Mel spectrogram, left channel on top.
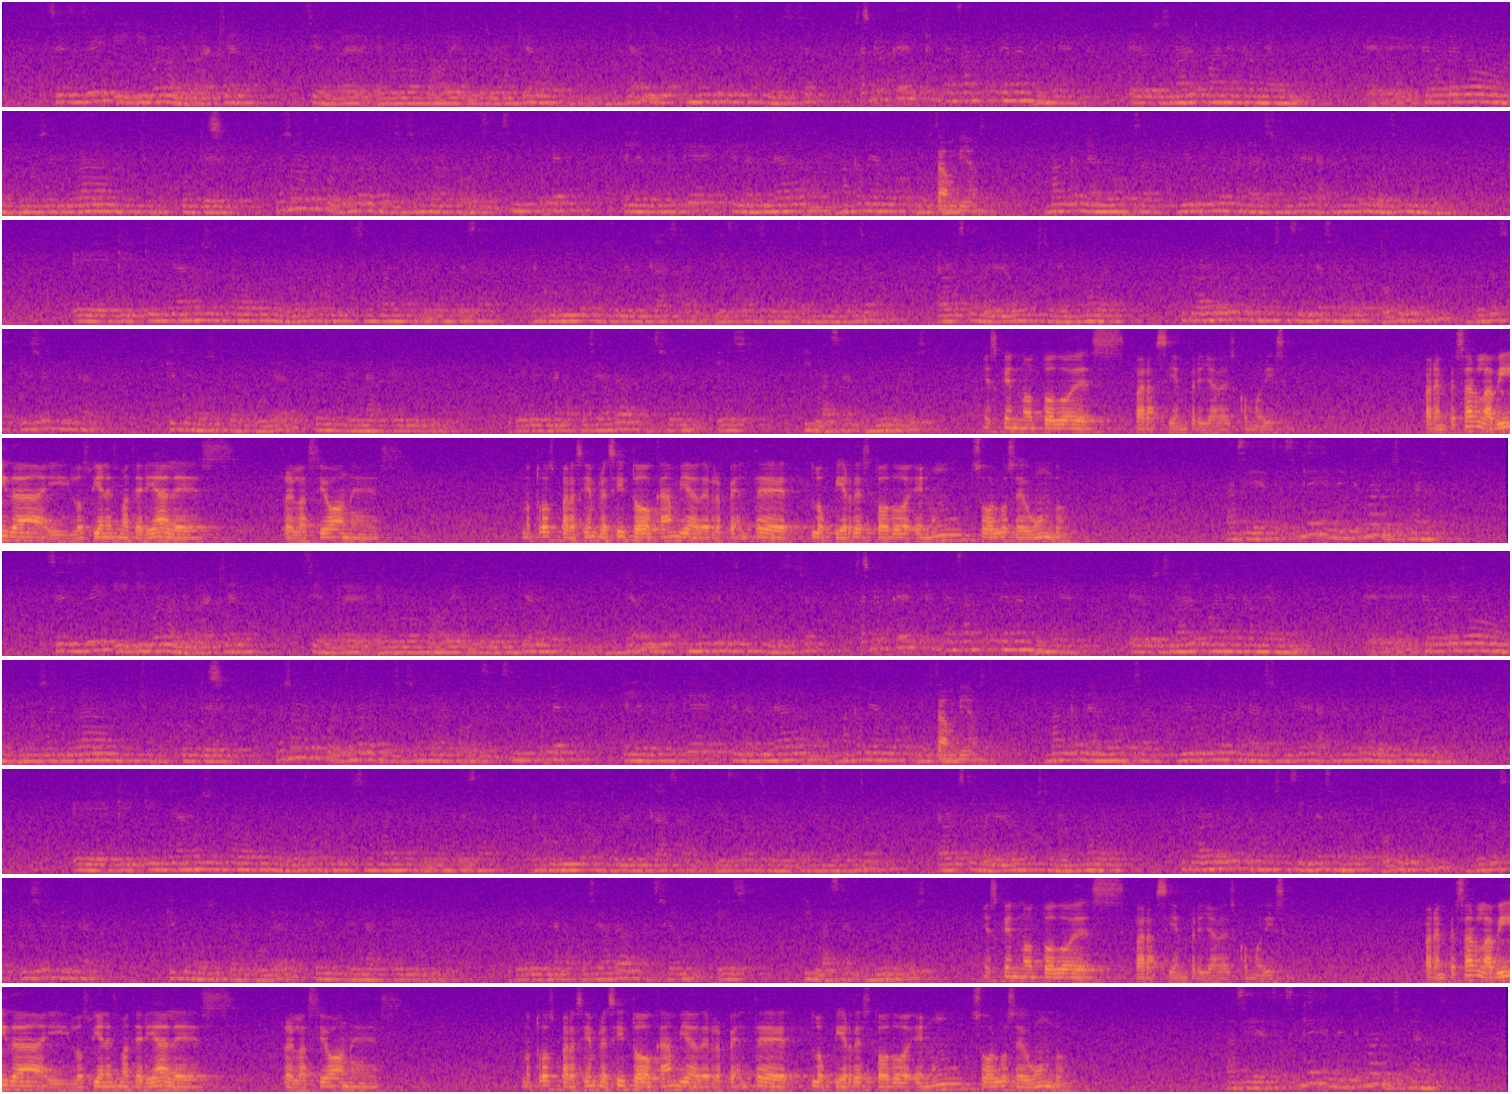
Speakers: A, on the left; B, on the left.
A: Sí, sí, sí. Y, y bueno, y habrá quien siempre en un momento dado diga, pues yo no quiero y, y ya, y está muy feliz con su decisión. O sea,
B: Sí.
A: creo que, que pensar también en, en que eh, los escenarios pueden ir cambiando, eh, creo que eso nos ayuda mucho, porque
B: sí.
A: no solamente por el tema de la frustración que ahora acabo de decir, sino también el entender que, que la vida va cambiando, los trabajos
B: Cambia.
A: van cambiando, o sea, vivimos una generación que ha tenido que moverse un montón eh, que, que ya no son trabajos donde voy a trabajar 25 años en la misma empresa, me jubilo, construyo mi casa y esta ciudad va a ser mi ciudad para siempre. La verdad es que la mayoría nos hemos tenido que mover y probablemente lo tengamos que seguir haciendo todo el tiempo. Entonces, eso implica que como superpoder, el, el- la el- el- la capacidad de adaptación es y va a ser muy valiosa.
B: Es que no todo es para siempre, ya ves como dicen. Para empezar, la vida y los bienes materiales, relaciones. No todos para siempre, sí, todo cambia, de repente lo pierdes todo en un solo segundo.
A: Así es. Así que en el tema de los planes,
